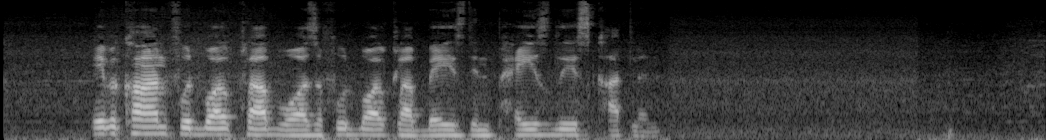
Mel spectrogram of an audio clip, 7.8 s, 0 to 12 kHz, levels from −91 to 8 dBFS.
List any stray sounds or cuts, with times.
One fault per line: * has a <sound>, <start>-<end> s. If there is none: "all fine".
all fine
